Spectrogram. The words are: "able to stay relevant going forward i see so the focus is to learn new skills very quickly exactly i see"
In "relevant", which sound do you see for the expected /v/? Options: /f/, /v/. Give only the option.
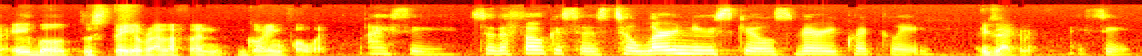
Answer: /f/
